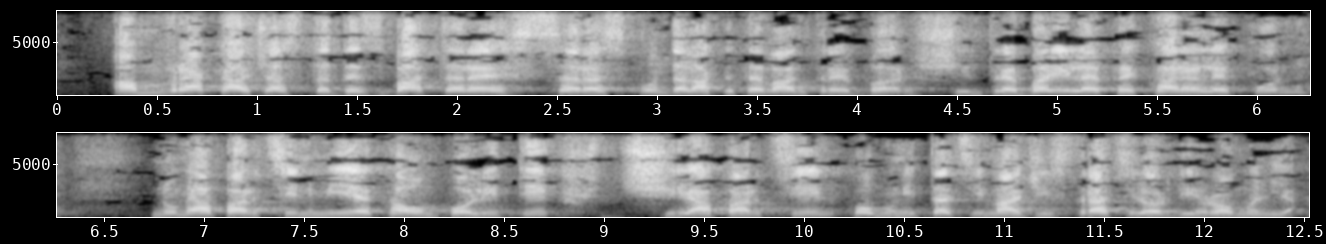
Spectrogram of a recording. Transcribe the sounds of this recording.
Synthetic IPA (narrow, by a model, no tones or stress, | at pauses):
amvɾakaːt͡ʃast̪əd̪e̞zbat̪e̞ɾe̞səɾəspund̪əlakɨt̪e̞vaɨnt̪ɾe̞bərʲʃiɨnt̪ɾe̞bəɾile̞pe̞kaɾe̞le̞punː | umeapart̪sinmije̞kaunpo̞lit̪ikt͡ʃiapart̪sinko̞munit̪ət̪simad͡ʒist̪ɾat̪silo̞rd̪inro̞mɨnija̰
